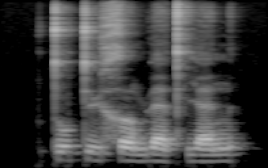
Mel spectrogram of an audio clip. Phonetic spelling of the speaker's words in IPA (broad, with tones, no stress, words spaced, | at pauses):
t̪u˥t̪y˥˧ xɤ˥˧mɥɛ˥˩ t̪ʰjɛ˥n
